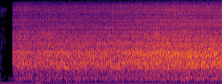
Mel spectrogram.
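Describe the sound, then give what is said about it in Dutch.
Heavy rain pours down in Bangkok in a dense, unbroken hiss that begins abruptly and holds steady and loud throughout, with no voices or distinct drops standing out. “Hier is regen Bangkok.”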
